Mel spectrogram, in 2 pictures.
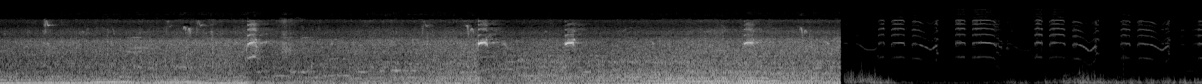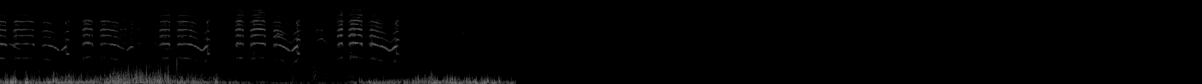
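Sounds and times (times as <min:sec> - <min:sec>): loud steady rushing noise: 0:00.0 - 0:08.4
lapwing calling: 0:00.0 - 0:16.1.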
